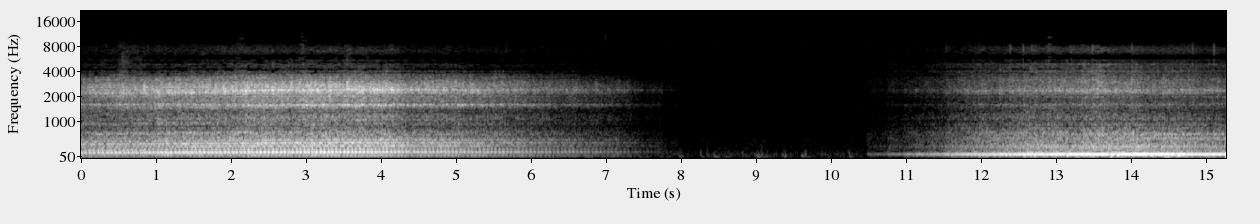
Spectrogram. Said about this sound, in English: I'll give it a little more gas.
